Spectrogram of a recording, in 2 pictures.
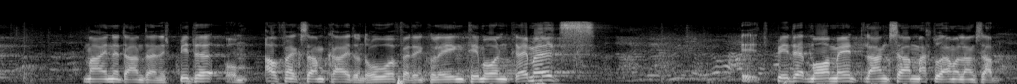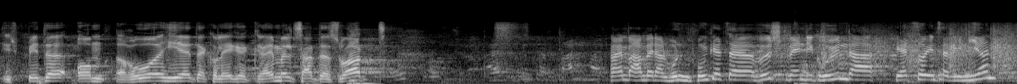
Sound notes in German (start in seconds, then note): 5.6 Fortgesetzte Zurufe von dem BÜNDNIS 90/DIE GRÜNEN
